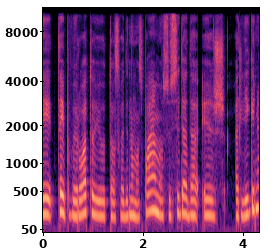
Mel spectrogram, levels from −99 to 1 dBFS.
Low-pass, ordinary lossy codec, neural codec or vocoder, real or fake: 9.9 kHz; AAC, 64 kbps; none; real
